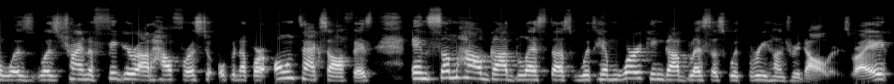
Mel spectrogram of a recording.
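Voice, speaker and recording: Emotional woman sharing her faith story. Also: a little high. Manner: emotional, faith-filled, repeats words for emphasis. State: teary, near crying. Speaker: podcast host. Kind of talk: personal testimony, casual talk.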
